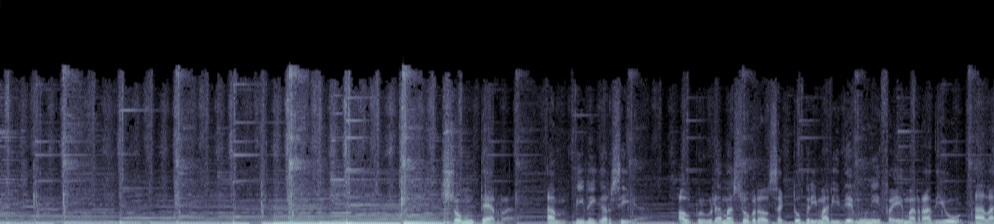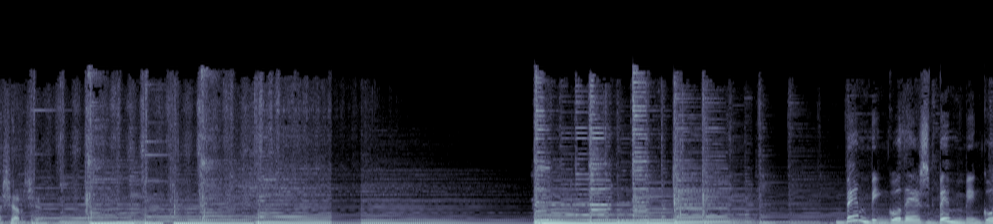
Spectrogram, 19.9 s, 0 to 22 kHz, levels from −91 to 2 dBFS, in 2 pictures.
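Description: At 2.73 s a sudden gain jump lifts sound and noise floor together by about 6 dB until 4.48 s, then at 13.25 s a drop of about 10 dB holds until 13.55 s. The waveform shows flat-edged steps, and the spectrogram brightens or darkens across all frequencies at once, likely from gain applied without a ramp.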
